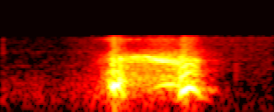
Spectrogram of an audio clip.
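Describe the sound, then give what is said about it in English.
A single deep, hoarse cough from a man, heaved out from the stomach in two quick pushes, fairly loud, with a rasping, strained edge and no talking around it. “Just take a deep cough, brother, out of your stomach and just cough it out.”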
